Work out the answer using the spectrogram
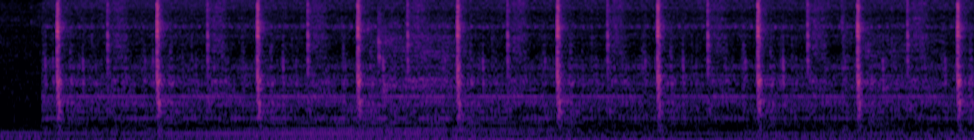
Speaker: so as you can see just clicking through nicely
